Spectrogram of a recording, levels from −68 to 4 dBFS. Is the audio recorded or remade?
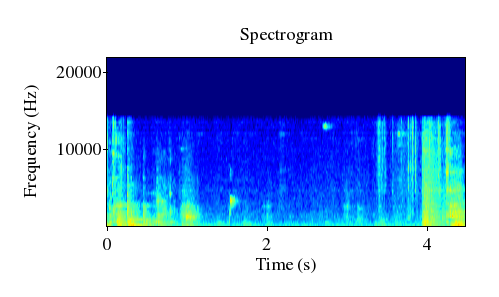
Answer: remade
